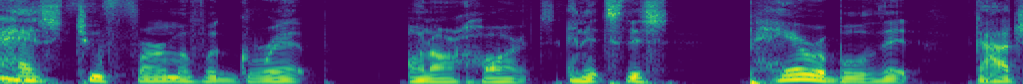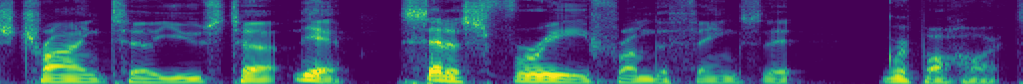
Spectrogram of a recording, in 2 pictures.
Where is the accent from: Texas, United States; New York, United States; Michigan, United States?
Texas, United States; Houston; I grew up here in Houston, Texas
